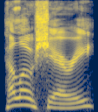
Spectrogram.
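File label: "hello", male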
